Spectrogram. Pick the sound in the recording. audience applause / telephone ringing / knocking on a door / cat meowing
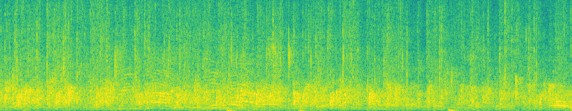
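audience applause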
